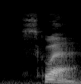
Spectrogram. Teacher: a completely smoothed, non-rhotic square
